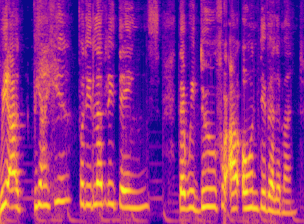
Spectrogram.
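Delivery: fake French accent. Imitating Yves Guillemot from a quote: heightened French accent imitating Yves Guillemot. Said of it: "it is heightened French".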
